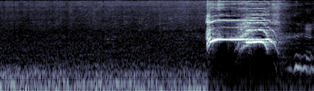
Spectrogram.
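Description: A woman's startled, high-pitched scream lasting about a second, starting near the end, over a low background rumble.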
